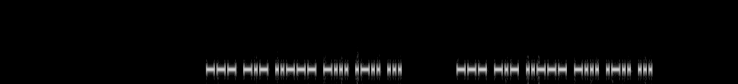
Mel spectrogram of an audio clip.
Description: Morse code, heard as a keyed tone, about 47 wpm, 700 Hz. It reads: OK2BLS OK2BLS
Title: DXCC-100 Call Signs - 6 Characters - Repeated 2x - 45wpm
